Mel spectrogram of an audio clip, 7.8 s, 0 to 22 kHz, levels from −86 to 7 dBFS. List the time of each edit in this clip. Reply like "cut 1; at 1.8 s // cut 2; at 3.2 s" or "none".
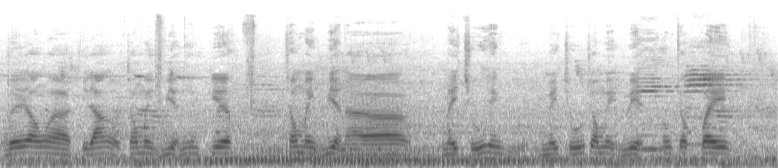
none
